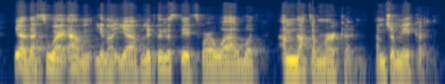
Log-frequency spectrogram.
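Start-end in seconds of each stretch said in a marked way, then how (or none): none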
